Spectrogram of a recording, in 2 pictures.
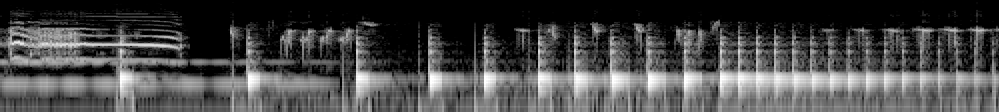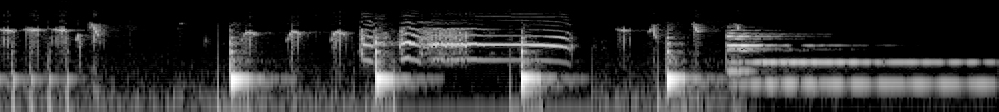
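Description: A rooster crowing twice, near the start and again about ten seconds in, over background music with a quickening run of struck beats.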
